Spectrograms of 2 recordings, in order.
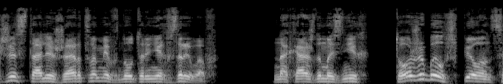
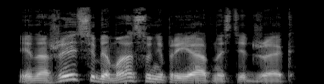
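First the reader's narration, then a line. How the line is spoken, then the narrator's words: Bored voice. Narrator (Russian): скучающим голосом произнес его старый знакомый из разведки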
